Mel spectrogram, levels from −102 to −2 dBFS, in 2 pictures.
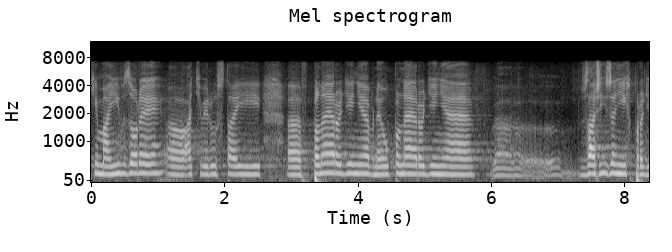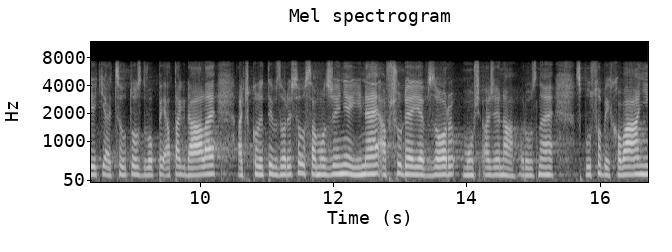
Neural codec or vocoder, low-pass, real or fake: none; 7.2 kHz; real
